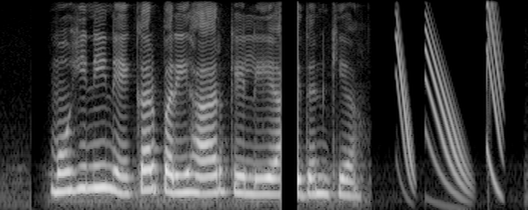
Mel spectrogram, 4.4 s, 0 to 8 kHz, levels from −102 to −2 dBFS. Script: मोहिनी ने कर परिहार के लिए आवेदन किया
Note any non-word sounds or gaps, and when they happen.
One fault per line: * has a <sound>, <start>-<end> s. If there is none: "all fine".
* has a dropout, 2.3-2.5 s
* has a chirp, 3.3-4.2 s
